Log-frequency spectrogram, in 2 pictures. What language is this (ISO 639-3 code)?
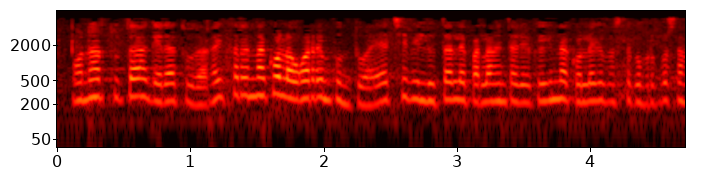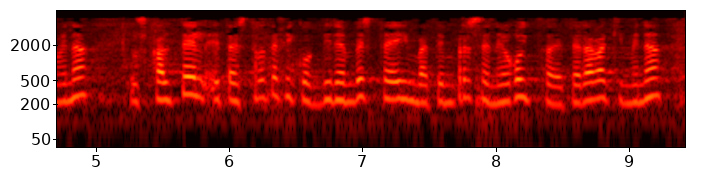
eus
